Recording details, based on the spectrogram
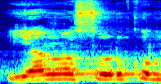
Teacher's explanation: नून में इख्फ़ा हो रहा है, साद और रा दोनों को पुर पढ़ेंगे। कुम यहाँ पर मीम साकिन के बाद मीम है तो यहाँ पर इदगाम शफ़वी हो रहा है, इसे गुन्ना के साथ पढ़ेंगे।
